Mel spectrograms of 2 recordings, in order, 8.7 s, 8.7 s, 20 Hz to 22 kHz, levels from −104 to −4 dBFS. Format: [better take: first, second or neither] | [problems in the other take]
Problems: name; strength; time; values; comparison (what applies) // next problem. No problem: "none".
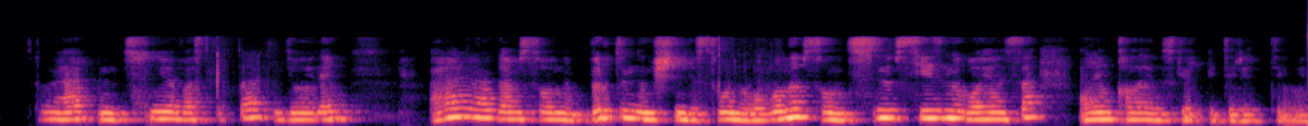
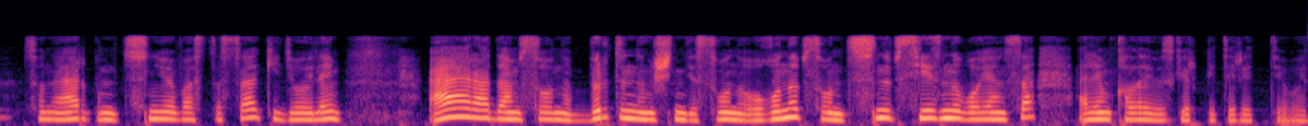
second | noise reduction (neural mask model DeepFilterNet 3)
